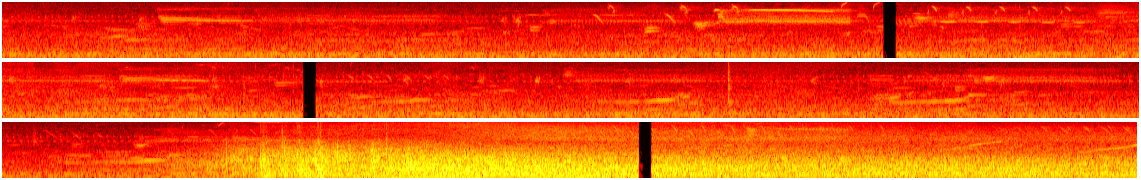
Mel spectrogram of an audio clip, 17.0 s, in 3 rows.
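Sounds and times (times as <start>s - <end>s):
steady low background noise: 0.0s - 13.3s
wild birds chirping and calling: 0.1s - 13.2s, 14.9s - 17.0s.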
